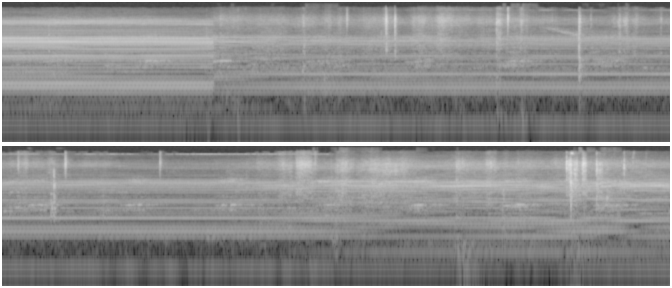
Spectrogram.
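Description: A loud, steady electric buzz from a washing machine's water inlet valves cuts off near the end.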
